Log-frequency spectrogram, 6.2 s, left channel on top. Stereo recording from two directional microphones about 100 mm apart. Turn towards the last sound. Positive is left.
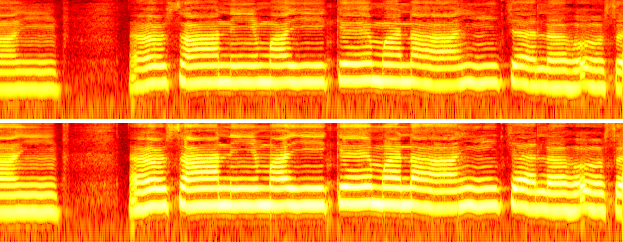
turn(degrees=-45)  # may be behind; listen again after turning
